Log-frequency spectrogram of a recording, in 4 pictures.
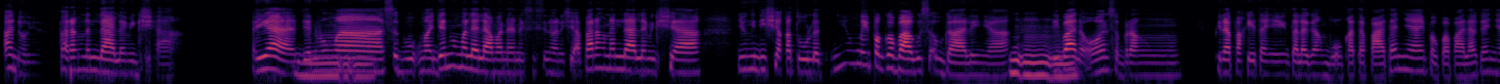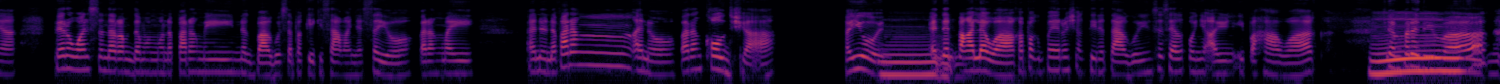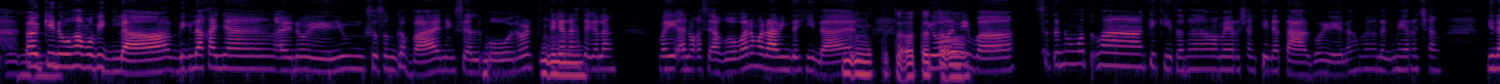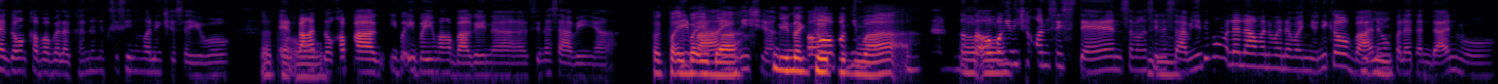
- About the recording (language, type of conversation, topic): Filipino, unstructured, Paano mo haharapin ang pagsisinungaling sa relasyon?
- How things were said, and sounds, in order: other background noise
